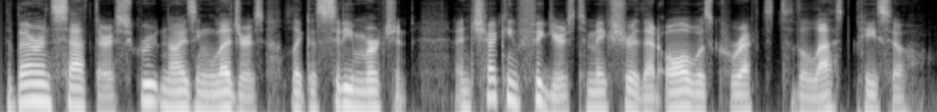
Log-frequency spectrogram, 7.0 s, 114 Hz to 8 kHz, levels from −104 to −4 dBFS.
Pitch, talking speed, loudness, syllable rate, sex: 125 Hz, 205 wpm, -19 LUFS, 5.7 syllables/s, male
